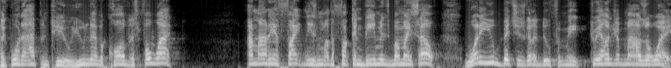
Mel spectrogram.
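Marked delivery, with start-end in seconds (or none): 0.1-1.8 put-on angry yelling. Recounting an uncle's phone call to Cuba, acting out the relatives: imitating relatives yelling. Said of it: "they're all yelling at me on the phone".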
